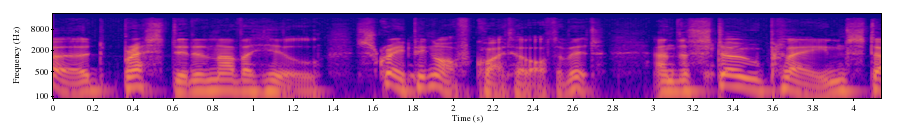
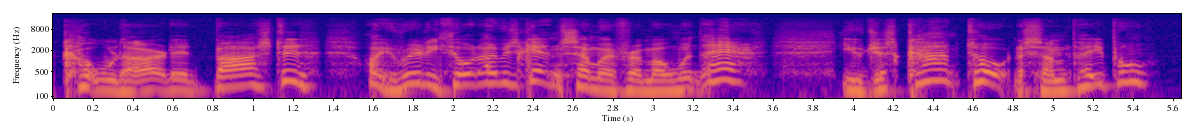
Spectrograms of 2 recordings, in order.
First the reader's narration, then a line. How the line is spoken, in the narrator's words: he wheezed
